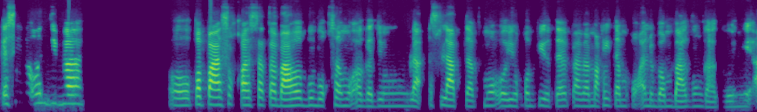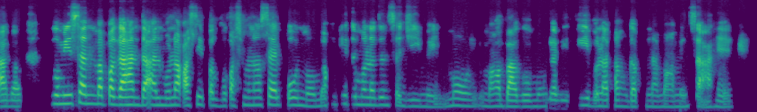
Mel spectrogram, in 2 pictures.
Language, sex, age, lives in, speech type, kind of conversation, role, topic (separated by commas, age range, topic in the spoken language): Filipino, female, 25-29, Philippines, conversation, unstructured, none, Paano binago ng matalinong telepono ang ating pang-araw-araw na buhay?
